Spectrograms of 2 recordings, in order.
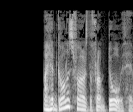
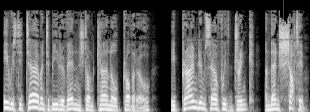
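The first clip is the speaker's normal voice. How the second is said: higher, louder, emphatic accusation; heated insistence; 5 semitones higher, 5 dB louder than usual. Acted. Hawes insists on the suspect's guilt, heatedly. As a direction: drive the theory home forcefully.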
